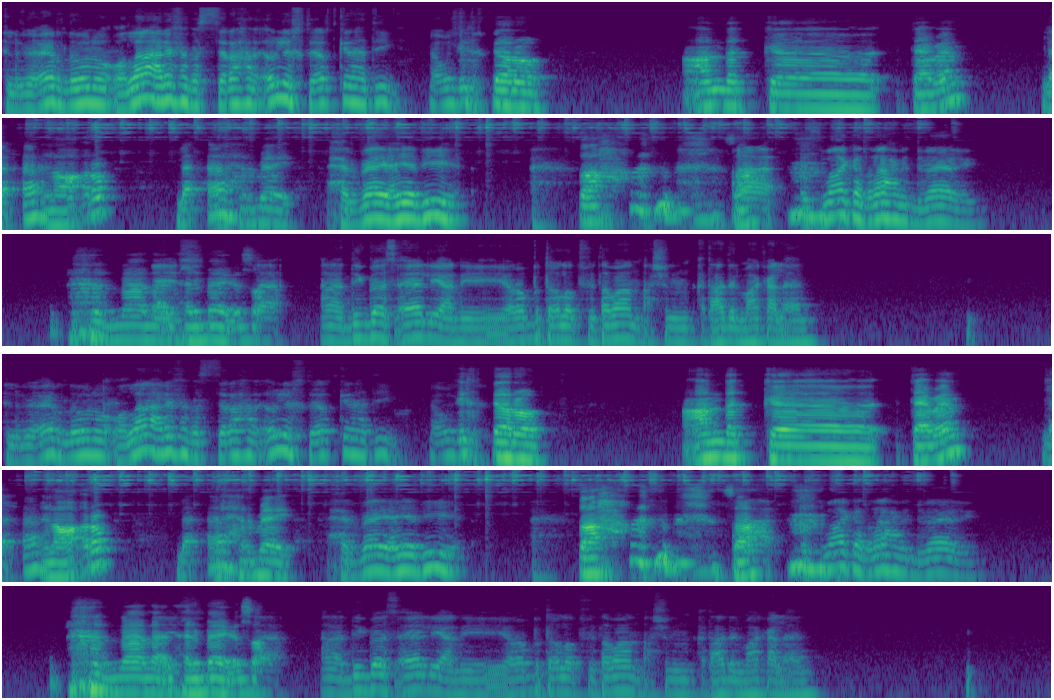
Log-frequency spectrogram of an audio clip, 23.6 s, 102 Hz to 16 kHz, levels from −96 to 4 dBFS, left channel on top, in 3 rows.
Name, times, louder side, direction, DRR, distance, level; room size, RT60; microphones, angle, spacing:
voice 1, 0.0-3.9 7.8-8.3 9.2-9.7 10.3-11.4 11.8-12.1 12.9-15.2 16.9-17.2 17.6-17.9 18.1-21.9, left 5 dB, 40° left, 0.3 m, -36 dB
voice 2, 3.4-4.0 5.1-7.2 8.2-8.7 9.6-10.0 12.2-14.1 16.2-17.7, right 4 dB, 75° right, 0.5 m, -31 dB
sound 1, 8.0-15.0, right 5 dB, 50° right, 0.8 m, -41 dB
3.4 x 2.0 x 2.7 m
head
